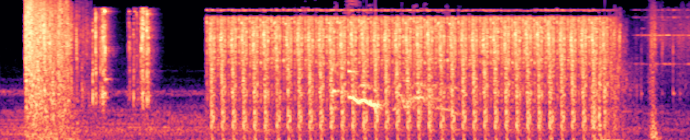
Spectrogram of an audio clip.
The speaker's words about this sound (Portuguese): Tiros. Rajadas de submetralhadoras queimaram o ambiente molhado de sangue, vísceras e medo, acertando cada um dos defuntos ambulantes presentes, vindas da porta direita.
